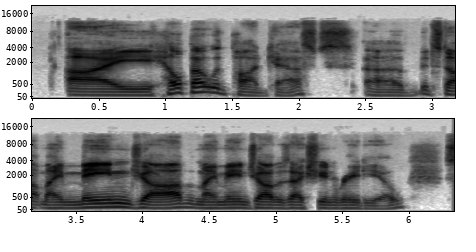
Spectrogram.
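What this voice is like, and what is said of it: Deep polished radio voice. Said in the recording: “you have a radio voice ... The radio voice”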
